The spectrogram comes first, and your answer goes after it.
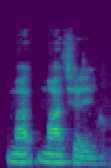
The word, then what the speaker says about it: Maciej: Yeah, Hi, how it's do I pronounce Maciej. Maciej.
